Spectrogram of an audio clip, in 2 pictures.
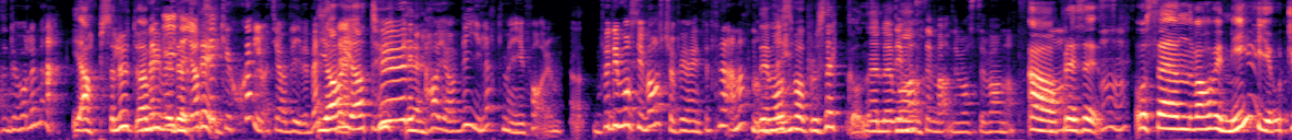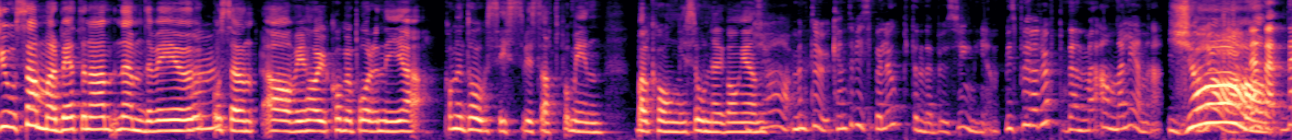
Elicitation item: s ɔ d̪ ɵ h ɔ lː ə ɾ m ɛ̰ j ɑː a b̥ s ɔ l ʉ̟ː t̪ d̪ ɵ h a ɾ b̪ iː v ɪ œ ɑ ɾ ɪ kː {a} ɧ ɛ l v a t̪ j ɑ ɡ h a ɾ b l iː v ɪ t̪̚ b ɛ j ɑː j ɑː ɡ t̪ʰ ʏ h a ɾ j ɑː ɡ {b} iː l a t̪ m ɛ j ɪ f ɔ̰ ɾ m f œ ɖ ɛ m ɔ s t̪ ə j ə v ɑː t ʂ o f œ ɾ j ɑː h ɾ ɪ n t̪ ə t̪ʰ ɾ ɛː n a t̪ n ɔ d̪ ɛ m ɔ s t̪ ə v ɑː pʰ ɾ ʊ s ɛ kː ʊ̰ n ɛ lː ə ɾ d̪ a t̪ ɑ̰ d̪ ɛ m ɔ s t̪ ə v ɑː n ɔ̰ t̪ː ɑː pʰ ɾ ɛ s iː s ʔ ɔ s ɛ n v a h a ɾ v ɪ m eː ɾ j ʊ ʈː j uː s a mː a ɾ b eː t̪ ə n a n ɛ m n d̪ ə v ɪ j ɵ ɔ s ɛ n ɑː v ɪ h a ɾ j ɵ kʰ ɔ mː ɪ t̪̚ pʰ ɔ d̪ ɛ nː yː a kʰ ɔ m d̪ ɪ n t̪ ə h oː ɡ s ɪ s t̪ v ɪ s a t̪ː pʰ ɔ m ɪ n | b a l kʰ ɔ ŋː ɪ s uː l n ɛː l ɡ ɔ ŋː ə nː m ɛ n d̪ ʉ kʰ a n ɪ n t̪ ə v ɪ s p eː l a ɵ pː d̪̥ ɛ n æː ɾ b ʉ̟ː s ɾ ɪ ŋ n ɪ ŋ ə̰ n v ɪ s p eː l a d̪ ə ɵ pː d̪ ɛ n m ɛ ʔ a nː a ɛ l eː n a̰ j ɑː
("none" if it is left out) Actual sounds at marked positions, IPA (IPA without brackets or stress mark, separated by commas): ə, v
